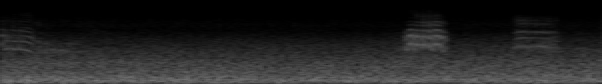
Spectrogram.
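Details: Kelp gulls on a rocky shore reef at Boat Harbour Aquatic Reserve, Kurnell, NSW, Australia, in early September: two short harsh harmonic calls near the end over steady loud surf and wave noise.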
